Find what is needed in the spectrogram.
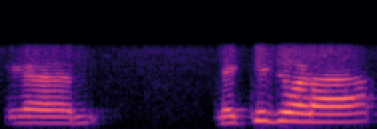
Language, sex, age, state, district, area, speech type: Kannada, male, 60+, Karnataka, Vijayanagara, rural, conversation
